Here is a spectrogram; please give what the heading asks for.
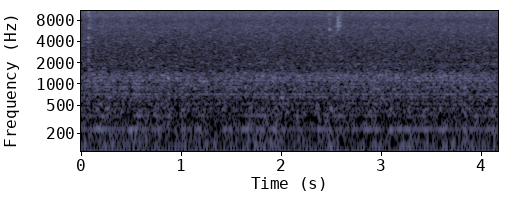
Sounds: Cough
